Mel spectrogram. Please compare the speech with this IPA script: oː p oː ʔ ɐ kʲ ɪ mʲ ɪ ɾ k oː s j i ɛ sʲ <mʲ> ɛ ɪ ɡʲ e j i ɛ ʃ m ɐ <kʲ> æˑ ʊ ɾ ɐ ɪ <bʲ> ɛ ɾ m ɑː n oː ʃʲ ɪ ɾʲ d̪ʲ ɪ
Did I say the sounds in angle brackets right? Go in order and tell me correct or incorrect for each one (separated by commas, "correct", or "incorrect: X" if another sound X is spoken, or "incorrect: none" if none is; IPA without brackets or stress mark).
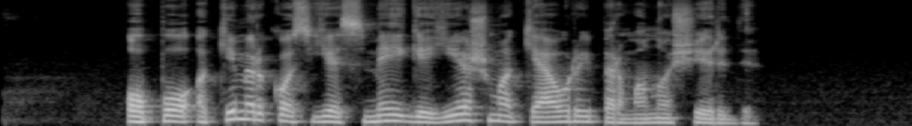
correct, correct, incorrect: pʲ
